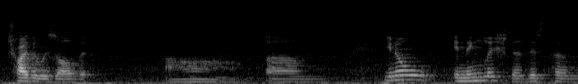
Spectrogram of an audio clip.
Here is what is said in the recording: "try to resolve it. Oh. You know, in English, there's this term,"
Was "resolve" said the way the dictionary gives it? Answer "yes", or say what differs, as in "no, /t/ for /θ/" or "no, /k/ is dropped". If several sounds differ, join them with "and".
yes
